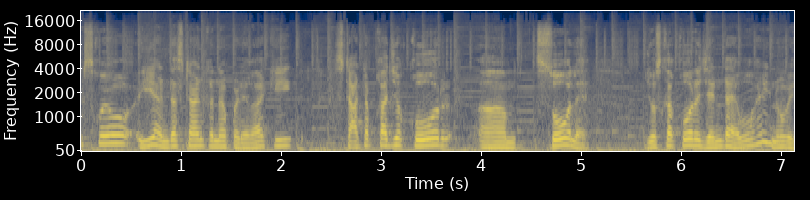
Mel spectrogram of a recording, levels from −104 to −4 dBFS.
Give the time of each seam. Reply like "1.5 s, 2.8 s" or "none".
none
